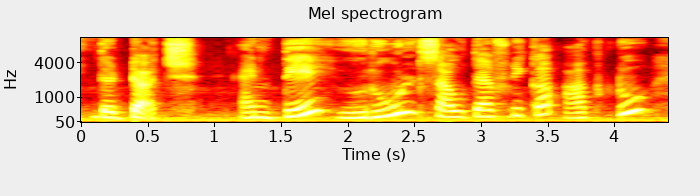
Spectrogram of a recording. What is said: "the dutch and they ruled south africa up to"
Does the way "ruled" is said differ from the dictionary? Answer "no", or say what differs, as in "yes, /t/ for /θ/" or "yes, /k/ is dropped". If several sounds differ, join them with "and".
no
